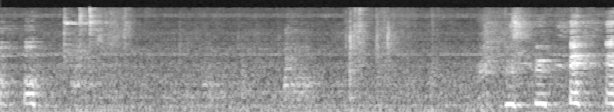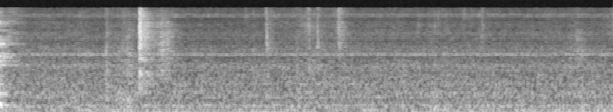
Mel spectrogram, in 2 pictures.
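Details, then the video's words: Dog indoors barking at an air conditioner: a quick burst of four short, sharp barks midway, with a few fainter yips before and after over a steady room hum. "Dog barks at air conditioner"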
